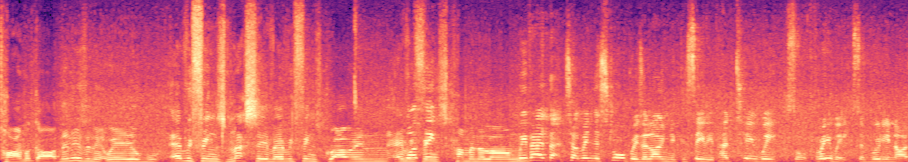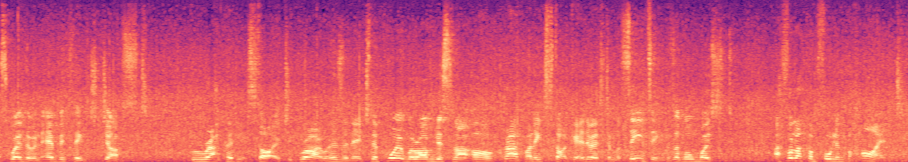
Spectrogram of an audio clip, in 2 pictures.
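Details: Adult woman speaking outdoors; normal speech.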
